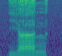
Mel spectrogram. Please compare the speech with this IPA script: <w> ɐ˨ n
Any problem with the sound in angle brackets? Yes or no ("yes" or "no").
yes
